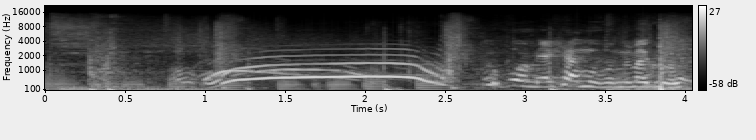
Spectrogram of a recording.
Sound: quirky music; crew cheers

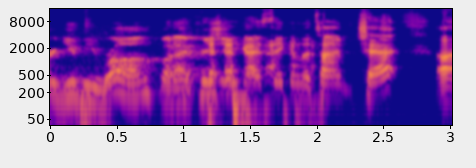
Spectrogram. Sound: crowd laughing

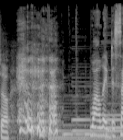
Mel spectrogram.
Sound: women laugh

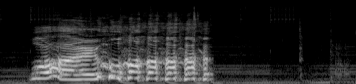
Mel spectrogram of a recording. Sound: laughs

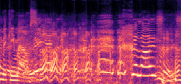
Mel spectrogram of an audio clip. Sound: all laugh

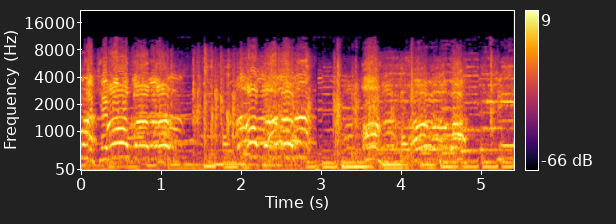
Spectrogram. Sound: the cheers start with music in the background

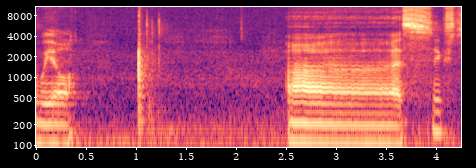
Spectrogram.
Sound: die taps table

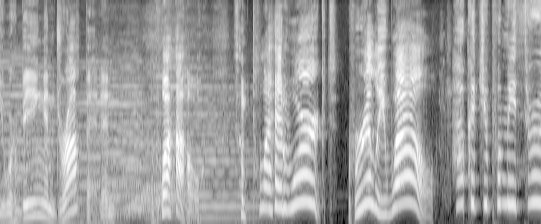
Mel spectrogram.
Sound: chuckling

